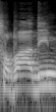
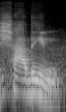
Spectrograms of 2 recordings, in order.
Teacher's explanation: বফলার কিন্তু কোনো উচ্চারণ হচ্ছে না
